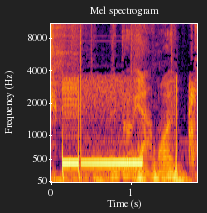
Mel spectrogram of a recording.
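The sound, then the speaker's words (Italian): A steady, fairly loud telephone tone hums for about a second after a couple of sharp clicks, after the other party has hung up the call, then cuts off as a voice starts speaking. “Perché mi ha attaccato il telefono?”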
